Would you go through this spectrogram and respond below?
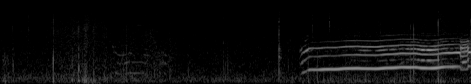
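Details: Coyotes howling at night at Sage Creek primitive campground, Badlands National Park, South Dakota: a long, steady howl that rises slightly and holds, after fainter wavering notes.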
